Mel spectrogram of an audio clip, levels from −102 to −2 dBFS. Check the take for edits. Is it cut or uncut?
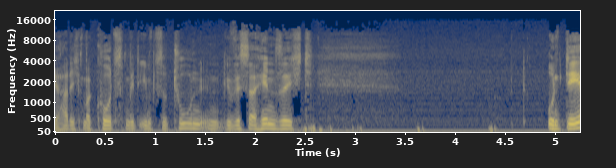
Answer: cut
